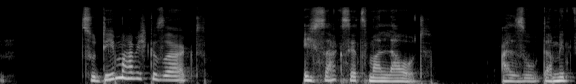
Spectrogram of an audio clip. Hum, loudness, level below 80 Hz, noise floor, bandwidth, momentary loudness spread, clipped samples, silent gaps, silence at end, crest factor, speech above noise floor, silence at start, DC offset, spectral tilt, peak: none; -23 LUFS; -52 dBFS; -72 dBFS; 15.5 kHz; 11 LU; under 0.1%; 0.17-0.79 s, 2.12-3.02 s; 0.05 s; 16 dB; 51 dB; 0 s; under 0.1%; -6.5 dB/octave; -8 dBFS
